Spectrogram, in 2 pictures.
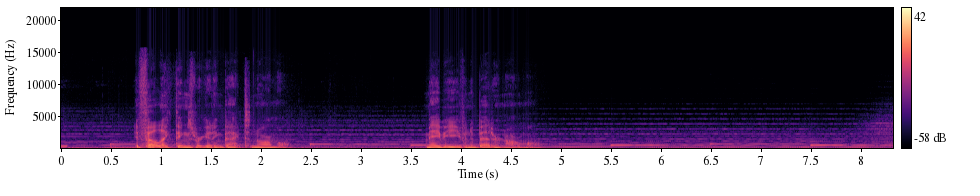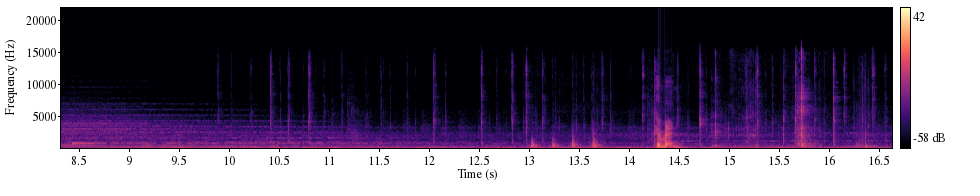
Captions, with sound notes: it felt like things were getting back to normal. Maybe even a better normal. [door knock] Come in.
